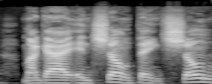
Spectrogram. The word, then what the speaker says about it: Shan: guy and Shan thanks Shan rhymes with uh Grant Co with John coach just L Sean yeah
